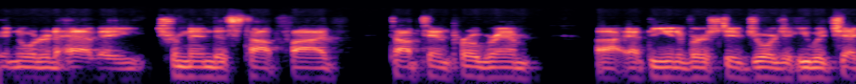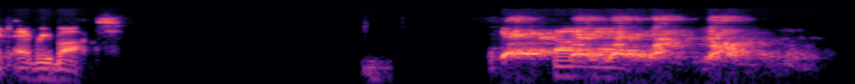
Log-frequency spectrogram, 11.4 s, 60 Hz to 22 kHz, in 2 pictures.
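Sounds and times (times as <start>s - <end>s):
speech: 0.0s - 6.6s, 9.0s - 10.2s
dog barking and yipping: 9.0s - 11.2s.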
